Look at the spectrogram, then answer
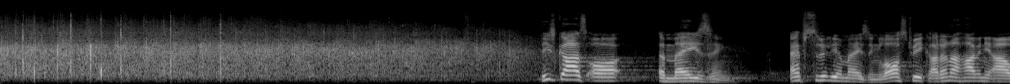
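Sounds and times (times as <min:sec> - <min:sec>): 
audience applause: 0:00.0 - 0:05.5
speech: 0:05.4 - 0:10.1.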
